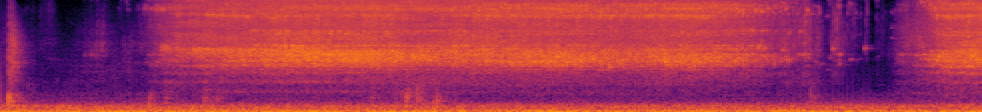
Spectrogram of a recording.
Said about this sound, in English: Now remember, to make rain stick work, you gotta turn over. Turn over.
